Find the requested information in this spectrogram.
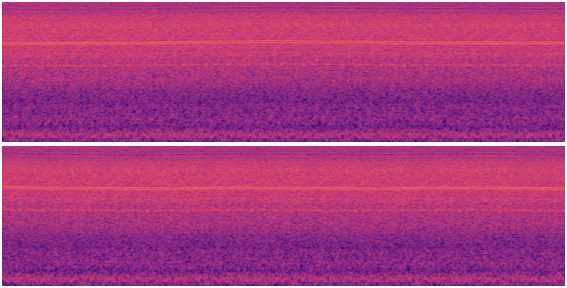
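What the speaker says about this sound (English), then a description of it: "we're going to take our plane and we're going to fly straight north" A plane's engine drones steadily in flight in GTA San Andreas, a constant dense roar with a faint high whine running through it, no voices.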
